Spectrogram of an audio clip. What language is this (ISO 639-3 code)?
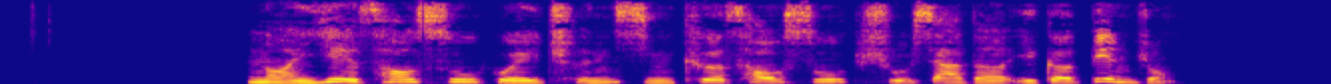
zho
